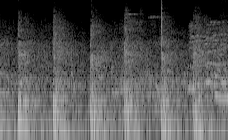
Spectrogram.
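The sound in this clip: A basketball is dribbled up the court during a game, about six steady, evenly spaced thumping bounces under voices and court noise.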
